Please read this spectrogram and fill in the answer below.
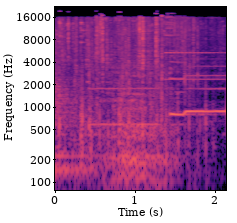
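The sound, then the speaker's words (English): Horse hooves clip-clopping as a rider spurs his horse and sets off into the countryside: quick, rhythmic hoof beats, with sustained tones running beneath and a clear high steady note entering partway through. “dug his spurs into the side of his horse and rode out into the country to find the Green Chapel”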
